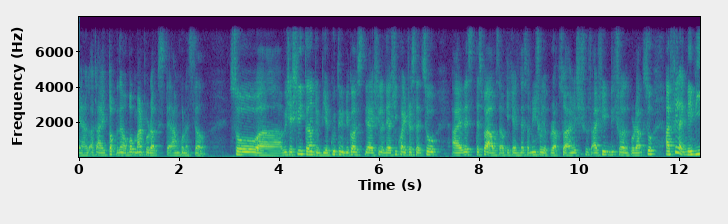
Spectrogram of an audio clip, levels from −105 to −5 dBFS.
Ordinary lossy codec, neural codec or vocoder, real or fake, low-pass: none; none; real; 7.2 kHz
